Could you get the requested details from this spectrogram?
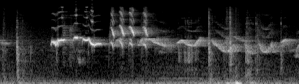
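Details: Fired-up caged white-rumped shama sings a continuous high warble. Clear whistled notes run into a fluttering, bubbling phrase, with short clicks scattered through it.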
